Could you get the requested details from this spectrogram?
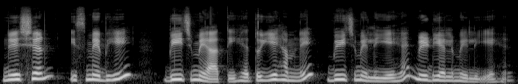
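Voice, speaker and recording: A woman teacher giving an online school English lesson. She spells out words letter by letter, pronounces each one carefully, and reads English lines slowly before explaining them in Hindi to the children. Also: medium pitch, big pitch swings. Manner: addresses her pupils as children.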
